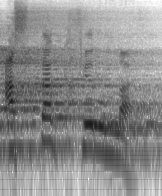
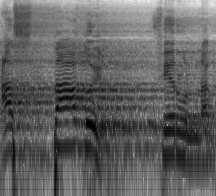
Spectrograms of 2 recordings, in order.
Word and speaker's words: আস্তাগফিরুল্লাহ: যদি বলেন আস্তাগফিরুল্লাহ কাপ দিয়ে, দেখেন কিন্তু উচ্চারণে গন্ডগোল হইলে খবর আছে। এটার উচ্চারণ হচ্ছে আস্তাগফিরুল্লাহ গাইন।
